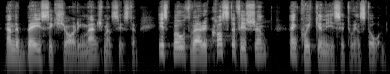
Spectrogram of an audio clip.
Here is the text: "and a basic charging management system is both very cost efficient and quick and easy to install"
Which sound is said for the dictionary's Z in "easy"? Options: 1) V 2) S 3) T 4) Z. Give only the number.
2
